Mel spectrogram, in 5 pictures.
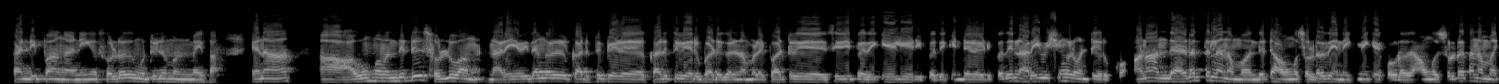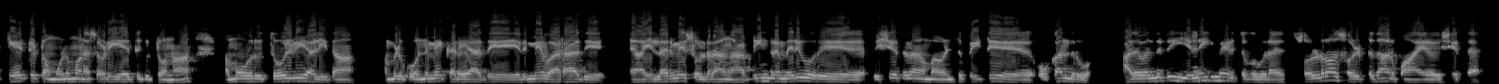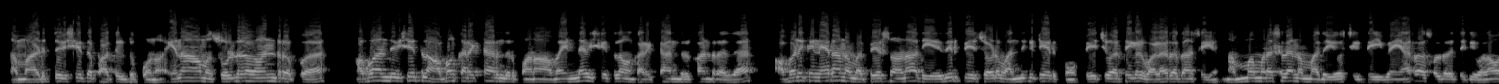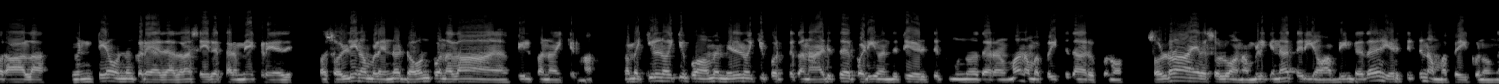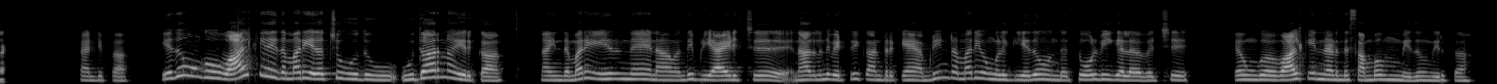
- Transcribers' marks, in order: "வந்துட்டு" said as "வன்ட்டு"; in English: "ஃபீல்"; other background noise
- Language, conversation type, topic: Tamil, podcast, சிறிய தோல்விகள் உன்னை எப்படி மாற்றின?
